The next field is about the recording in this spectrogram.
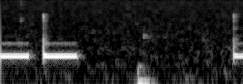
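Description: Telephone keypad tones sound as a phone number is dialed: three steady electronic beeps with pauses between them, the last cut off at the end. A soft low thump falls in the gap.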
